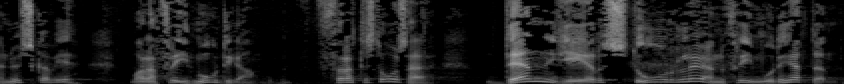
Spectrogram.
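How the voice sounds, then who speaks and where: A man's voice: a little high, darkish tone, husky. A man preaching a fervent sermon, telling stories and acting out the voices in them. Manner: fervent, storytelling, acts out voices. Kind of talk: lively sermon with shouted peaks. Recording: long hall reverb.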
